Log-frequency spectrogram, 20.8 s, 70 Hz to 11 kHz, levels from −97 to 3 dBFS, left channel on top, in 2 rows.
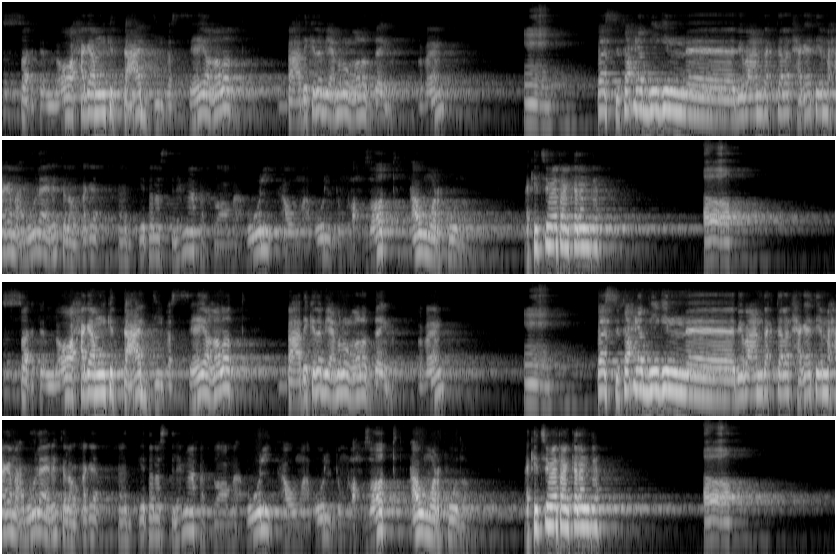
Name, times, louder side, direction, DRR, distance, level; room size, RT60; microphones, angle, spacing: voice 1, 0.2-2.9 3.5-4.9 5.2-5.5 7.4-11.6 11.9-15.2 15.5-16.2 17.0-17.9, right 4 dB, 80° right, 15 dB, 0.9 m, -30 dB
voice 2, 6.5-6.9 19.2-19.5, equal, ahead, 8 dB, 1.2 m, -33 dB
28.0 x 19.5 x 6.0 m, 2.3 s
head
